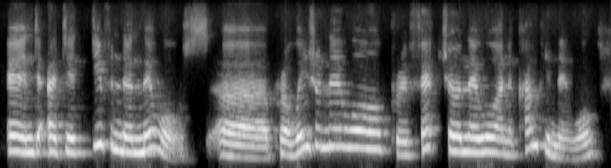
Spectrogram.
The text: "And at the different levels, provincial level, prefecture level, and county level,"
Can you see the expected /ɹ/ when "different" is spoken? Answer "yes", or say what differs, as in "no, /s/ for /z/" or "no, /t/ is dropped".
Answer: no, /ɹ/ is dropped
